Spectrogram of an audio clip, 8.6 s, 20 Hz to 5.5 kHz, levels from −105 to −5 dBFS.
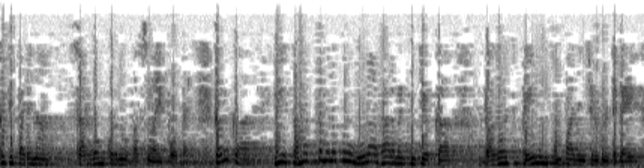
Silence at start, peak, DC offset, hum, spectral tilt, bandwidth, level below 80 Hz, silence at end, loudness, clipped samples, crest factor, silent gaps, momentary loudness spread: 0 s; 0 dBFS; under 0.1%; none; -13 dB/octave; 4.5 kHz; -40 dBFS; 0 s; -11 LUFS; 0.2%; 10 dB; none; 8 LU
